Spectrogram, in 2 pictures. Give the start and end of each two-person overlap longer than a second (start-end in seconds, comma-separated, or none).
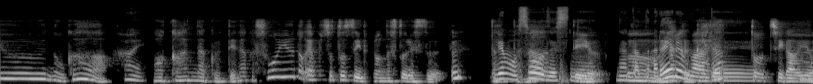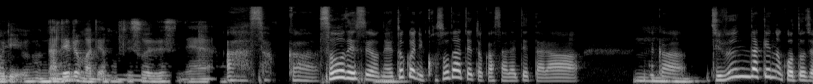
4.9-9.6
